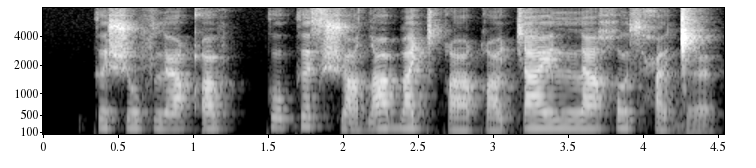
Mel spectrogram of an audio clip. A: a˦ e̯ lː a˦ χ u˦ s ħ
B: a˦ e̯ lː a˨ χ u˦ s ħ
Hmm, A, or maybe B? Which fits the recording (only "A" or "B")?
A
